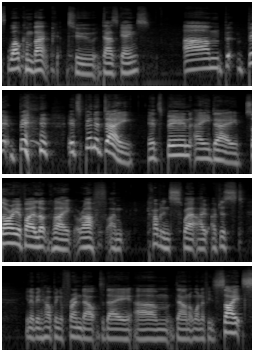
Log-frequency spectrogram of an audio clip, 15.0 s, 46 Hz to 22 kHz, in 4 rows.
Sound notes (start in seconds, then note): 4.0 laughter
